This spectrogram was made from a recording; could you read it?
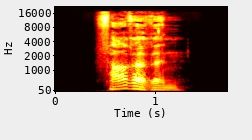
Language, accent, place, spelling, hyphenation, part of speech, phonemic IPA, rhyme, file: German, Germany, Berlin, Fahrerin, Fah‧re‧rin, noun, /ˈfaːʁəʁɪn/, -aːʁəʁɪn, De-Fahrerin.ogg
- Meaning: female equivalent of Fahrer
